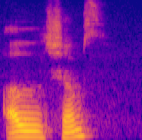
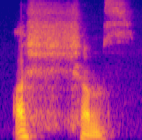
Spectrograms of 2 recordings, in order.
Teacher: So now if you add al to shams, so we don't pronounce as al shams, we make this lam silent and we give shadda to the word next to it, then becomes ashams, as though the lam does not exist. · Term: lam becomes silent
